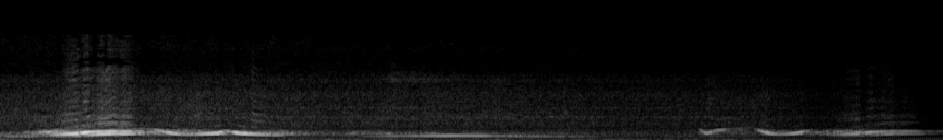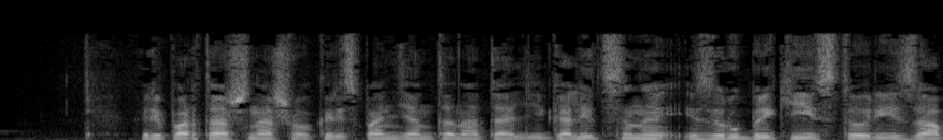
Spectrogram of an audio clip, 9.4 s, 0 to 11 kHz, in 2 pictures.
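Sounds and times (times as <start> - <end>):
wavering warbling bird-like calls in musical improvisation: 0.0 - 2.9, 3.5 - 4.7
speech: 5.4 - 9.4.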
